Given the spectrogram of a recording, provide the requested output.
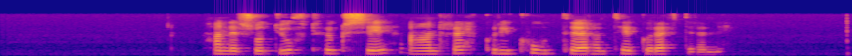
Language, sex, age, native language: Icelandic, female, 40-49, Icelandic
